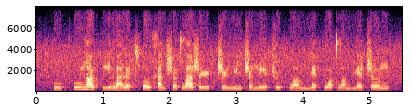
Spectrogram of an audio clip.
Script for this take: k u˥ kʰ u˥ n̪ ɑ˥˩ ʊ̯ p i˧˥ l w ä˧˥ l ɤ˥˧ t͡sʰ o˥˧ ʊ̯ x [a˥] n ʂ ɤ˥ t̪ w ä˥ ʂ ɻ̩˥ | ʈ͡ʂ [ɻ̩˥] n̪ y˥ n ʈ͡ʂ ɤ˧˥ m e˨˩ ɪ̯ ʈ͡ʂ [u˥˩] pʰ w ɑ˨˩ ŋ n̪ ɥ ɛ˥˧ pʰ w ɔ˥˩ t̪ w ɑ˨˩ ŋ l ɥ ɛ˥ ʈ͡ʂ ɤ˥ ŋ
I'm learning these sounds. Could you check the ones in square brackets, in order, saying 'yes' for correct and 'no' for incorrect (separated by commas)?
no, no, yes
